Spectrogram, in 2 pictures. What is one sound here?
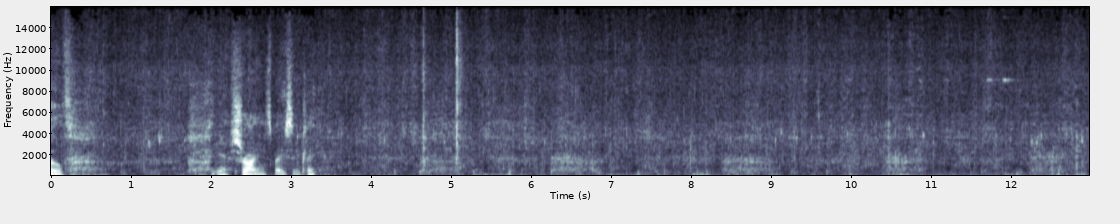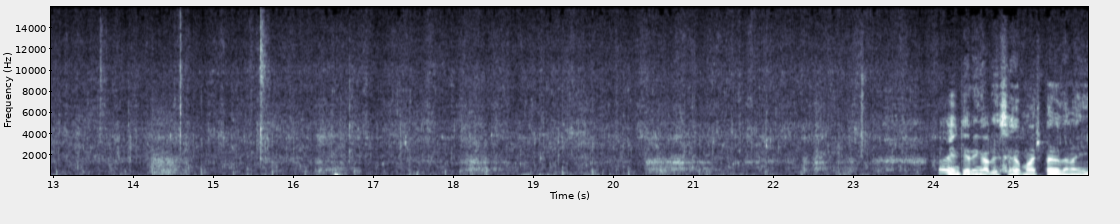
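Bicycle tyres roll and hum on a paved road.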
